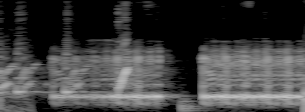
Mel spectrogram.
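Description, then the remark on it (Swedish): A telephone ringing tone as a call is placed to Jusso Pulliainen, an agent in Finland: two steady, buzzy mid-pitched tone pulses separated by a short gap, fairly loud and with no voices over them. “Så vi tar och ringer Jusso Pulliainen.”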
